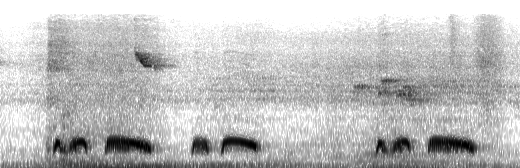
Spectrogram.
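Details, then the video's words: Female spotted dove calling to stir up males: three paired phrases, each a short double note then a smooth arched hollow coo, with scattered faint high chirps from other birds and a low hum. "chim cu mái gáy thúc gù kích trống"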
